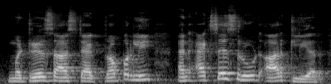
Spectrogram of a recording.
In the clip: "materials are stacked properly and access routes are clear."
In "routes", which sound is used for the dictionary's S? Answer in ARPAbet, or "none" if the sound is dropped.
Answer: none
